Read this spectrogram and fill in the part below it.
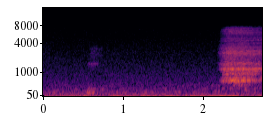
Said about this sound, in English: I would even recommend that you start it with a breathing exercise. You know, five in, one out.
